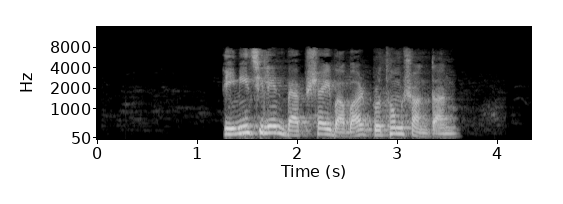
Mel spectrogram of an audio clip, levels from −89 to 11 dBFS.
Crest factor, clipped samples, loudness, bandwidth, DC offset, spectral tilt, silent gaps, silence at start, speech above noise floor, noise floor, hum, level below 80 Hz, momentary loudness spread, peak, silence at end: 14 dB; under 0.1%; -13 LUFS; 8.2 kHz; under 0.1%; -5 dB/octave; none; 1.25 s; 59 dB; -72 dBFS; none; -52 dBFS; 8 LU; 0 dBFS; 0.75 s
